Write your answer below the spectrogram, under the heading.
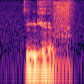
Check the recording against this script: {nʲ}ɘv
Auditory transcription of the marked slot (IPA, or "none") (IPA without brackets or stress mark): nʲ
